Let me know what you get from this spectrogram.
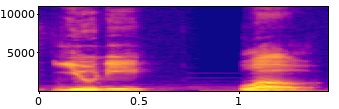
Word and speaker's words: Uniqlo: I don't know where he added the extra qua from, but it's Uniqlo, right? That's the only way I've ever heard people say it.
